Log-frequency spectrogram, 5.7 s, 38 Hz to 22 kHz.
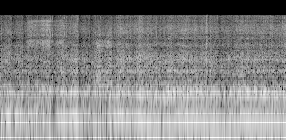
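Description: Kawasaki ZX-6R sport bike's inline-four engine running at steady riding revs, its pitch wavering slightly after a couple of seconds, heard from on board with wind rush over the microphone.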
